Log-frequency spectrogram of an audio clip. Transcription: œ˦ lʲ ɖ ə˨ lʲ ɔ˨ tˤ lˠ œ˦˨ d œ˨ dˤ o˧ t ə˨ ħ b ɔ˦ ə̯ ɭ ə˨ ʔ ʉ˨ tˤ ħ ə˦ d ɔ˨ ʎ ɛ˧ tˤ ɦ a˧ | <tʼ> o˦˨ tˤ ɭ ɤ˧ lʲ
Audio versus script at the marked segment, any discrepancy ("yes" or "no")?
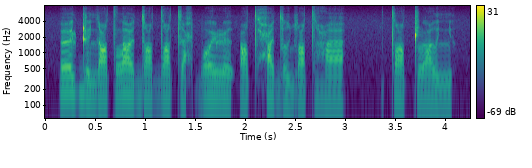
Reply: yes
